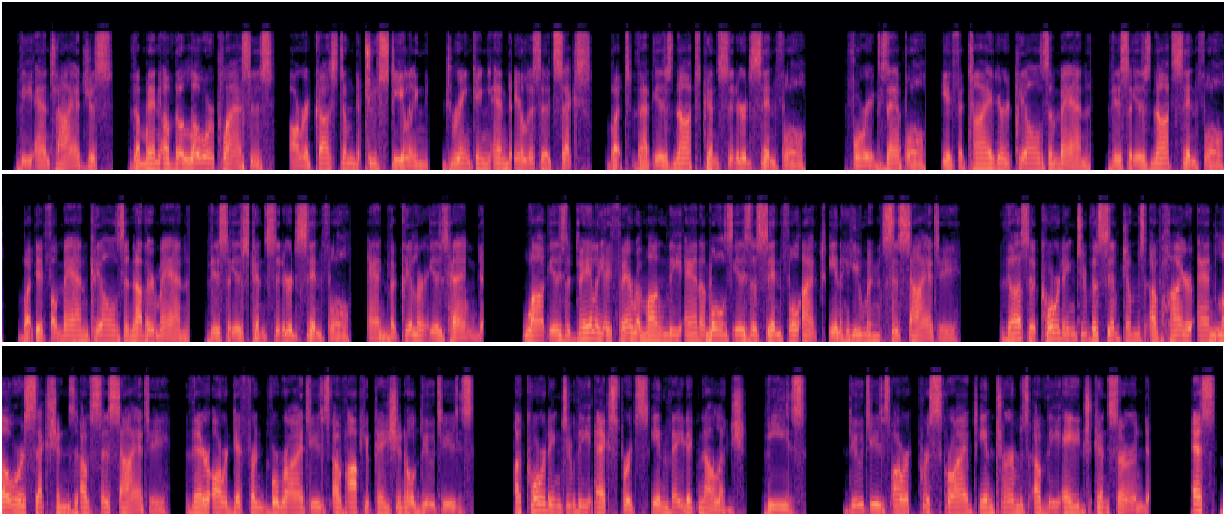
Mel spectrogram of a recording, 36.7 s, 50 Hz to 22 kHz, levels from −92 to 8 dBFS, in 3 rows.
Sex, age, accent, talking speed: male, 50-69, American, 165 wpm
